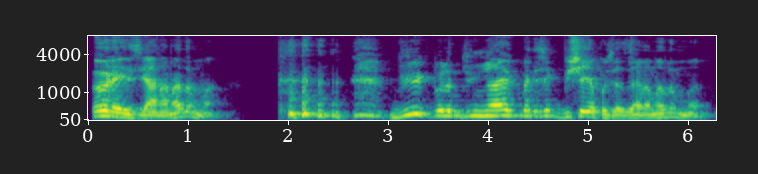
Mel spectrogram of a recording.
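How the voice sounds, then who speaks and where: A man tells a story in a casual, animated way, with a voice that sits a little high and swings widely in pitch. He swears freely and breaks into laughter. His voice rings in an echoey room. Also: brisk. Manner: swearing, laughing storyteller who acts out others' lines. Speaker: storyteller on a stream. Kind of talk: casual anecdote telling.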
